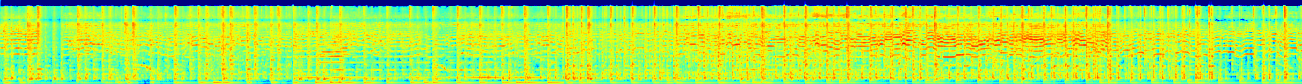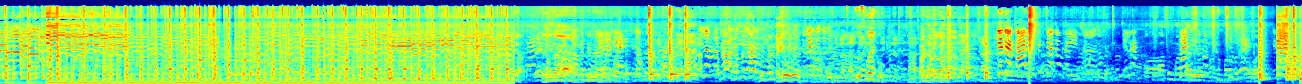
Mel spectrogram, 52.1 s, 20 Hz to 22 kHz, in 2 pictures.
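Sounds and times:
busy drumming: 0.0s - 47.5s, 49.6s - 52.0s
voices chattering: 0.0s - 52.0s.

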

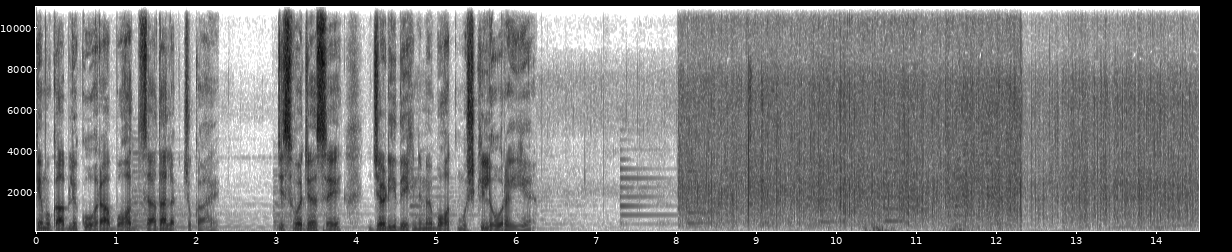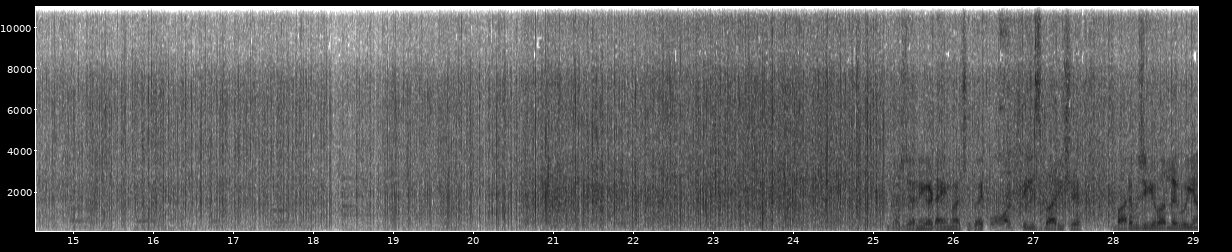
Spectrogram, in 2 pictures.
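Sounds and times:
heavy rain falling: 8.0s - 29.0s
low thumps: 10.3s - 12.2s.

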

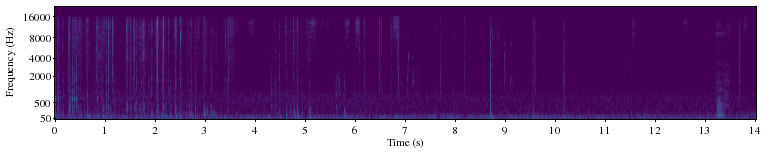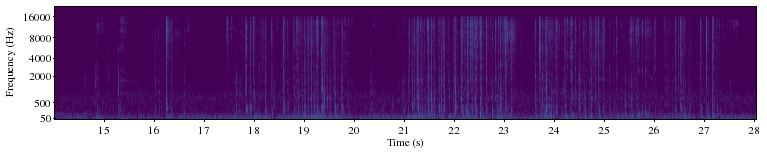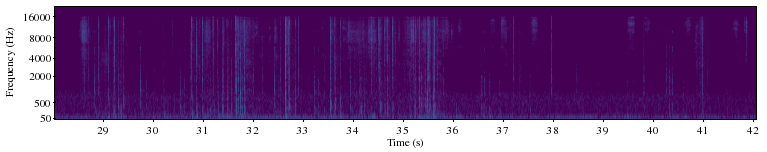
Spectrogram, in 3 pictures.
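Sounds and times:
keyboard typing: 0.0s - 10.6s, 14.5s - 16.7s, 17.3s - 27.9s, 28.5s - 38.6s, 39.5s - 41.1s
low steady hum: 0.0s - 42.0s.

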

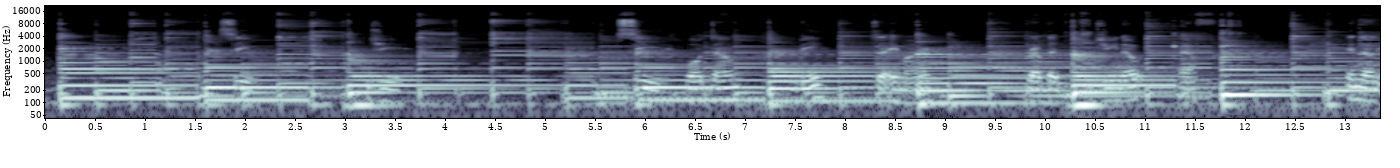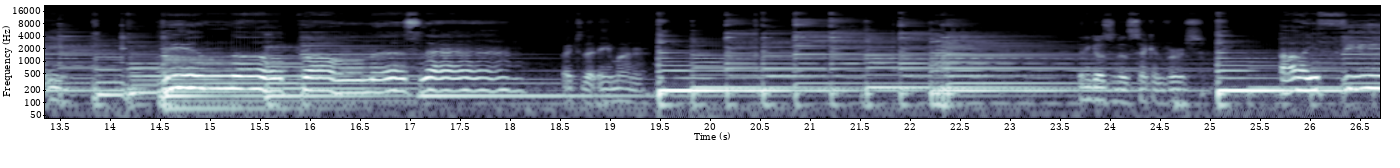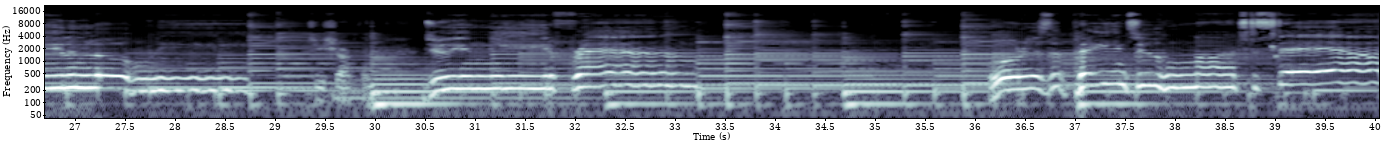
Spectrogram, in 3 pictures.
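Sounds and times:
acoustic guitar strummed chords: 0.0s - 40.0s
person speaking: 1.6s - 2.2s, 3.1s - 3.7s, 5.8s - 9.0s, 9.7s - 12.0s, 12.9s - 13.7s, 14.5s - 19.4s.

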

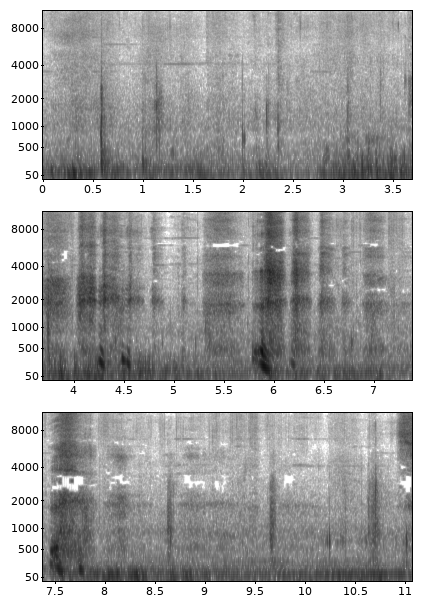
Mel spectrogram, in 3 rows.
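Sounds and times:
man laughing: 3.7s - 8.2s
footsteps: 6.6s - 11.0s.

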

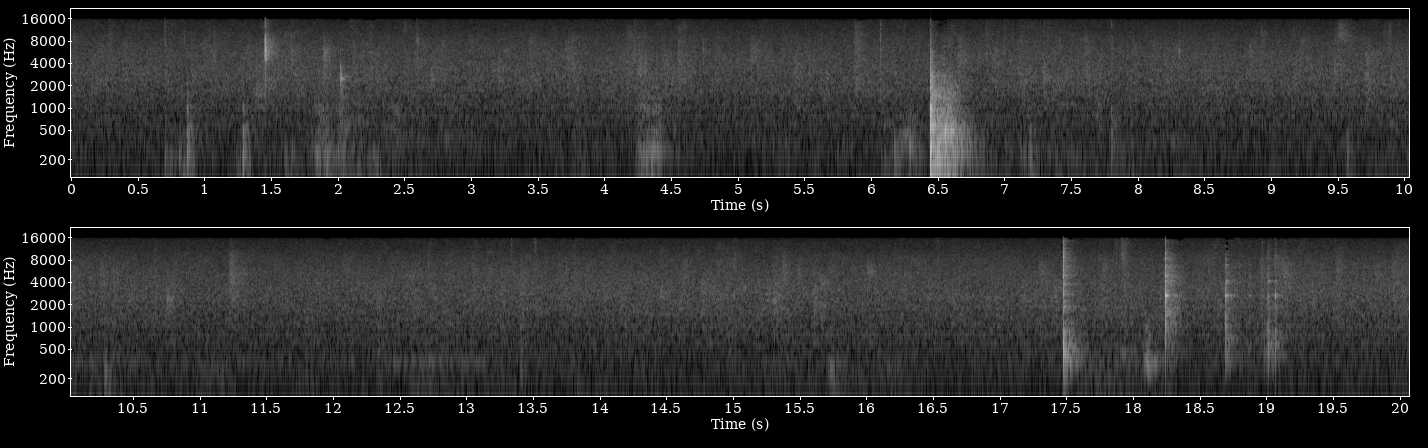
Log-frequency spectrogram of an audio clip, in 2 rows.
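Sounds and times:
steady hiss: 0.0s - 20.0s
loud knock: 6.4s - 6.8s
plastic server scraping ceramic dish: 17.9s - 19.2s.

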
